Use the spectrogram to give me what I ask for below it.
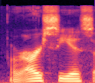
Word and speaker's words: Arceus: I did, I went through the, because Pokemon Legends Arceus, I don't know how to pronounce, I always said Arceus, but. That sounds right.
